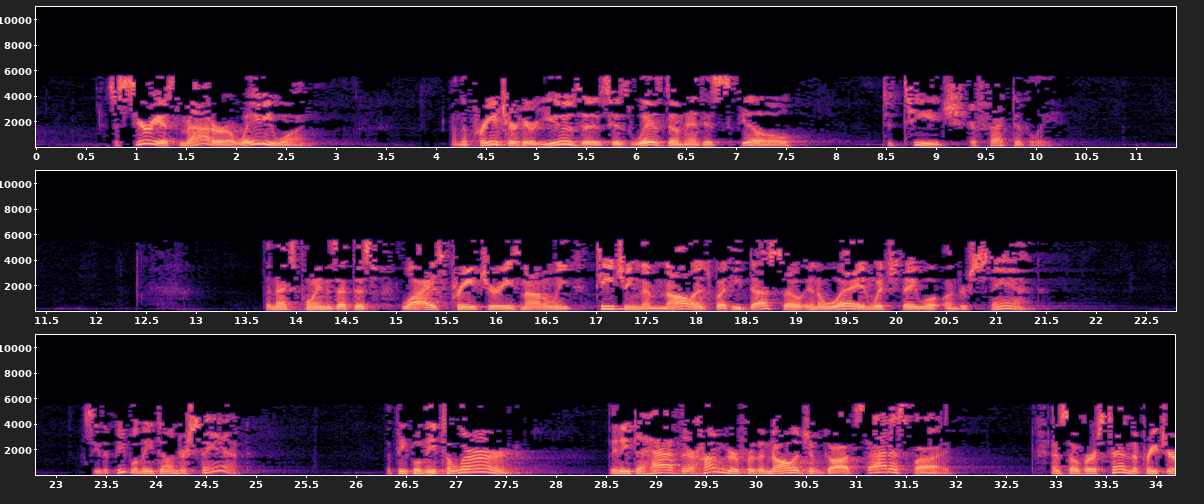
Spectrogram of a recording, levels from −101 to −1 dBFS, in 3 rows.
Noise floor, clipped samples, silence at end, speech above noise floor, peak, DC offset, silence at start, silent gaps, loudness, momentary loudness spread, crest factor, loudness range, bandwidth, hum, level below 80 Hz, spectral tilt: -79 dBFS; under 0.1%; 0 s; 60 dB; -4 dBFS; under 0.1%; 0.75 s; none; -19 LUFS; 11 LU; 16 dB; 9 LU; 6 kHz; none; -68 dBFS; -9 dB/octave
